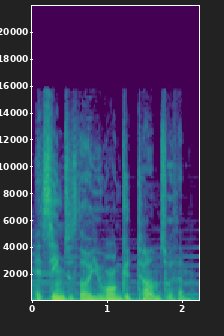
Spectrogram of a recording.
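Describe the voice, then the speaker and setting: An actor playing an earnest teenage wizard student in a video game, polite and composed. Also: male voice, medium pitch, big pitch swings, a little fast, warm tone, faint music behind, close to an everyday voice. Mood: composed, curious.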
